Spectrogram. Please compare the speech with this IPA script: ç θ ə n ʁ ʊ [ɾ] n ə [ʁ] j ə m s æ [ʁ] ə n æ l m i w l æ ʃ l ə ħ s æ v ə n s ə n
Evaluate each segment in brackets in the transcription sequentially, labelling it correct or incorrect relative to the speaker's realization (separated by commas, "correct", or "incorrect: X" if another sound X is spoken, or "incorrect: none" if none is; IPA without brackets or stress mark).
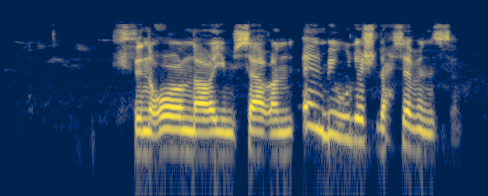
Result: correct, correct, correct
